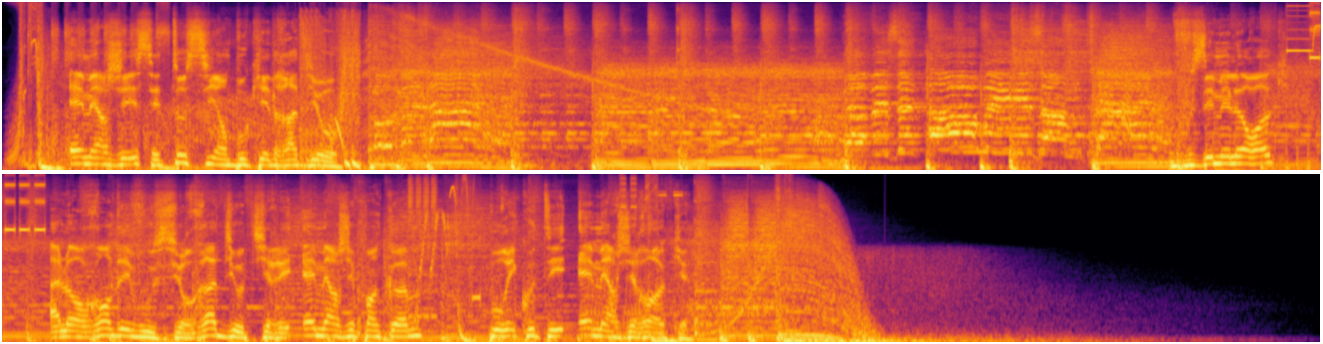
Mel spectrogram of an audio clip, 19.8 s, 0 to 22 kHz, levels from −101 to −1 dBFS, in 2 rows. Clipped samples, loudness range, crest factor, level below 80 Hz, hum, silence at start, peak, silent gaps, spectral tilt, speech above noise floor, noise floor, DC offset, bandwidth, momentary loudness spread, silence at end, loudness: under 0.1%; 5 LU; 10 dB; -20 dBFS; none; 0 s; 0 dBFS; none; -3.5 dB/octave; 54 dB; -63 dBFS; under 0.1%; over 20 kHz; 5 LU; 1.9 s; -9 LUFS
